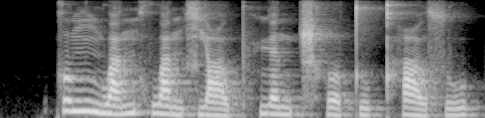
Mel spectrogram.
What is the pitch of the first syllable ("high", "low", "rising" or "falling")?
high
